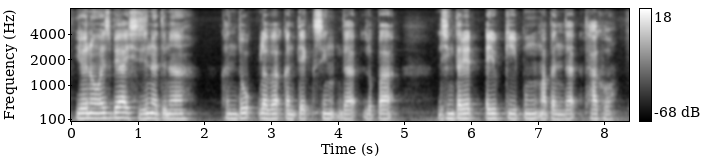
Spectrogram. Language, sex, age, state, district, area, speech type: Manipuri, male, 45-60, Manipur, Imphal West, urban, read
